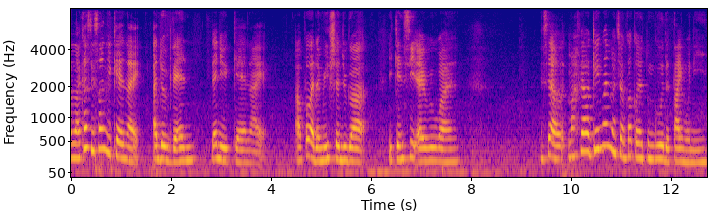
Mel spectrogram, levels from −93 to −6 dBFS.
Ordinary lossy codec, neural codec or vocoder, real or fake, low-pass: none; none; real; none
